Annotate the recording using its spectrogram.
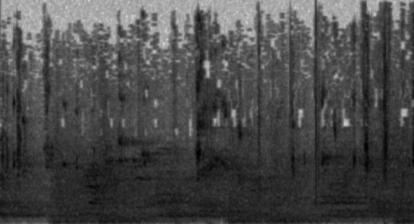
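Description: Basketball game in an indoor arena: steady crowd noise, with the ball bouncing on the hardwood court in short sharp knocks throughout.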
